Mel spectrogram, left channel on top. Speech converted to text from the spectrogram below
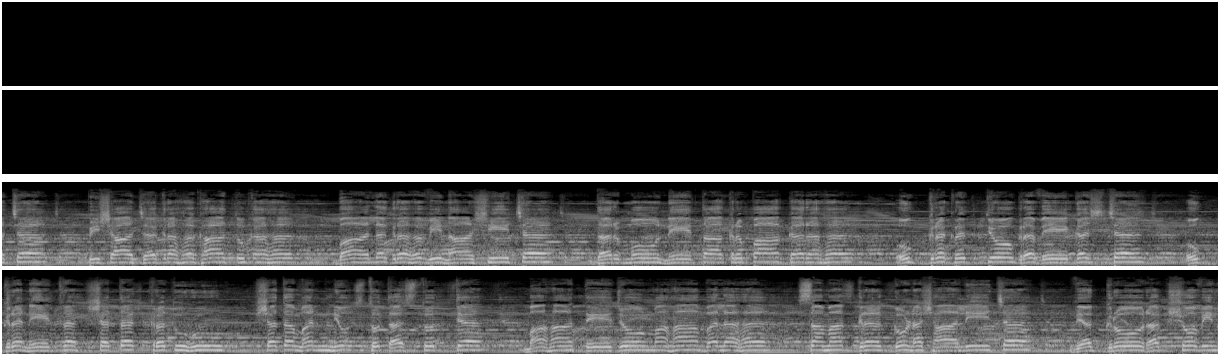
च पिशाचग्रहघातुकः बालग्रहविनाशी च धर्मो नेता कृपाकरः उग्रकृत्योग्रवेगश्च उग्रनेत्र शतक्रतुः शतमन्युस्तुतस्तुत्य महातेजो महाबलः समग्रगुणशाली च व्यग्रो रक्षो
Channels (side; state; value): left; silent; digital silence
